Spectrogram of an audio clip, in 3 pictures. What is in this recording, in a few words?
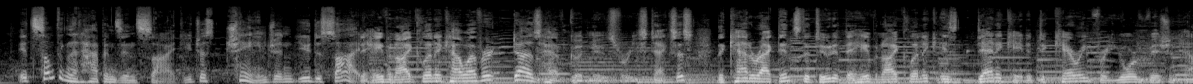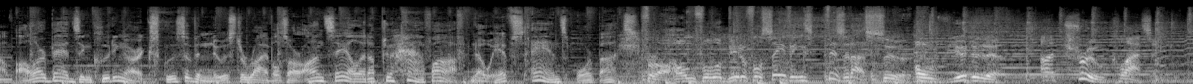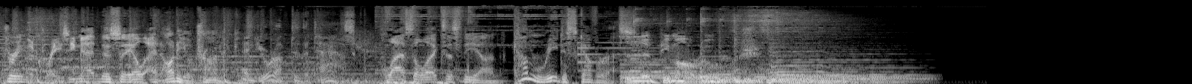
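happy, radio commercial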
